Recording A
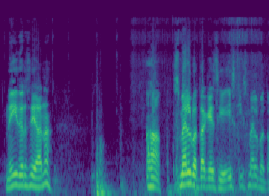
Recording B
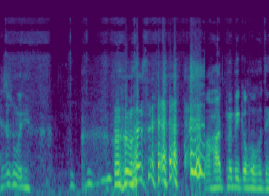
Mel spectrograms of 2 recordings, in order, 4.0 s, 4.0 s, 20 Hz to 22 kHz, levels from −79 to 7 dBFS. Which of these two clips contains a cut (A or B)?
B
